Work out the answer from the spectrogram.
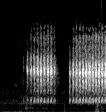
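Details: Male and female common iora answering one another, used as a lure to set other birds calling: two long buzzy trills of rapid even pulses, separated by a brief pause.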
